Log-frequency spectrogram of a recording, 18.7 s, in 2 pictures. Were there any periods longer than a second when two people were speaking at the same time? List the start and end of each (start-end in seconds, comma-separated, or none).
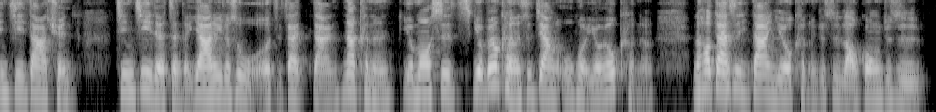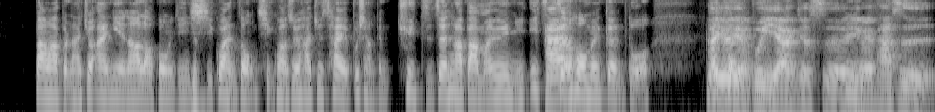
none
